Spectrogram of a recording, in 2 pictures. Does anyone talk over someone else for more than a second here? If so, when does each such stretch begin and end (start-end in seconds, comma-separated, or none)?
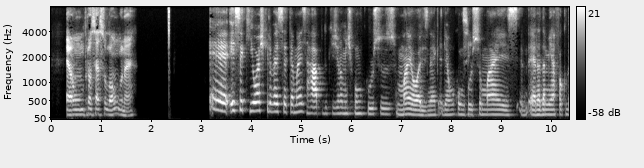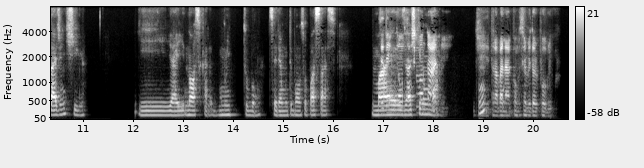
16.9-18.2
